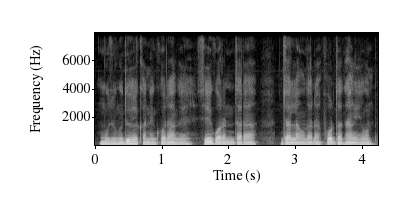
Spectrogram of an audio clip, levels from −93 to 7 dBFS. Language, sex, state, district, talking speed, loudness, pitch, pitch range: Chakma, male, Tripura, Dhalai, 170 wpm, -16 LUFS, 120 Hz, 115-130 Hz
